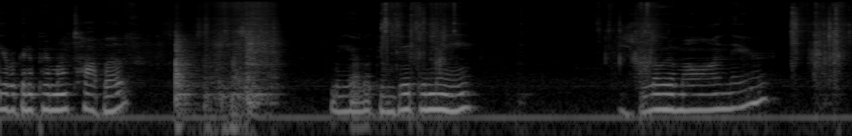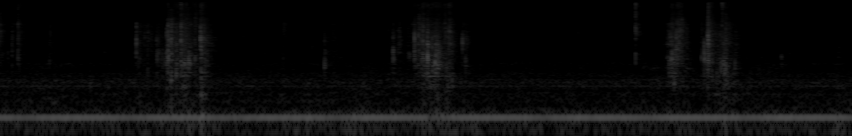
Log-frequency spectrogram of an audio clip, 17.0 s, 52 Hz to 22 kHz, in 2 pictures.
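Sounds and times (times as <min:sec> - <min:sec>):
low steady hum: 0:00.0 - 0:17.0
rustling and crinkling: 0:03.8 - 0:04.7, 0:06.0 - 0:06.7, 0:07.9 - 0:09.1, 0:09.8 - 0:13.3, 0:15.1 - 0:16.5.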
